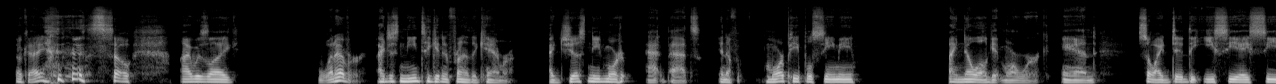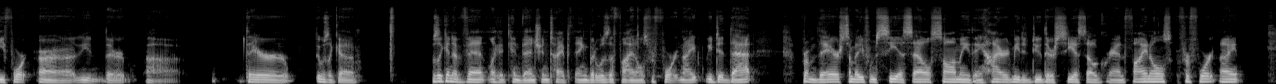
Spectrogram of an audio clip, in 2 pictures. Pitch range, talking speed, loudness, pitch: 105-120 Hz, 205 wpm, -21 LUFS, 115 Hz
